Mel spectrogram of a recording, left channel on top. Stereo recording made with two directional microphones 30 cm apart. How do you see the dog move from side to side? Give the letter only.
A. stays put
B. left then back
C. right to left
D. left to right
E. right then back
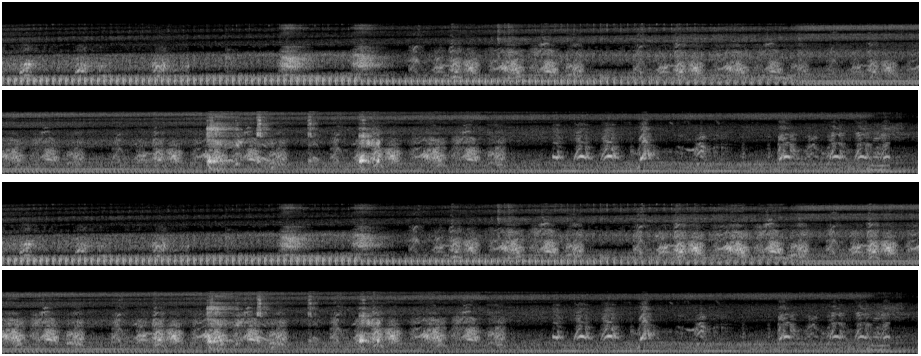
E.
